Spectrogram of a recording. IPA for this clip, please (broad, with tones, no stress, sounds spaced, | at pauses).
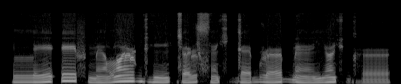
lː eː˩˥ ʔ eː˥ f m ɛ̃˩ lˠ œ̃˥ ɭ ɡʱ ĩ˨˩˦ c ə˩˥ ɭ s ɛ̃˩ ç ɡ ɛ˨˩˦ b ɭ œ˩˥ ɓ ɛ̃ː˨˩˦ j œ̃˥ ç ɡʱ œ˩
